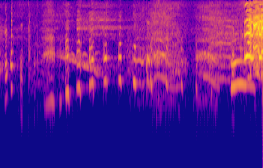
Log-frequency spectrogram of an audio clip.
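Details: At Parrot Mountain, Pigeon Forge, Tennessee, an umbrella cockatoo (Cacatua alba) mocks visitors' laughter in a rapid string of choppy, hoarse 'ha-ha' notes, ending in a harsh, louder screech.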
